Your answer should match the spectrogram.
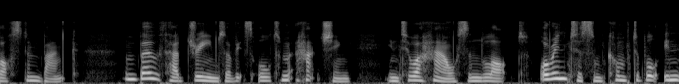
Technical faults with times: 0.63 bit error spike
2.16 bit error spike
4.53 bit error spike
5.50 bit error spike

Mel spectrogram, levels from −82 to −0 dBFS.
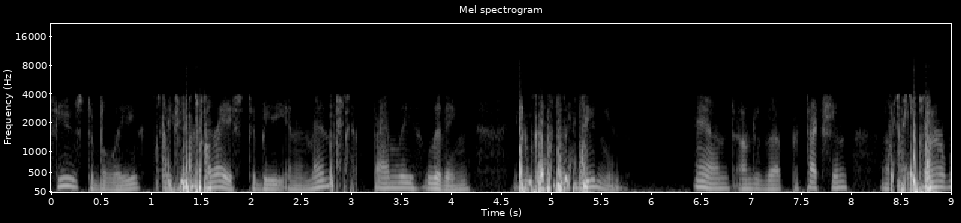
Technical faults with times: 0.00-9.00 GSM full-rate codec
1.02-1.64 GSM bit errors
2.78-3.07 GSM bit errors
4.68-5.41 GSM bit errors
8.38-8.86 GSM bit errors

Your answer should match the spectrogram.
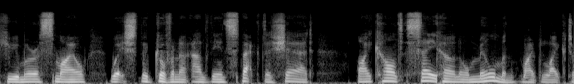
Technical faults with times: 4.32-4.38 damaged data in a compressed stream

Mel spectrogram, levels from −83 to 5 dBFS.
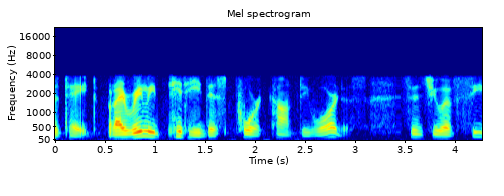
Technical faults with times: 1.02 microphone volume stepped up
1.15-1.17 packet loss with last packet repeated
3.42-3.46 packet loss with last packet repeated

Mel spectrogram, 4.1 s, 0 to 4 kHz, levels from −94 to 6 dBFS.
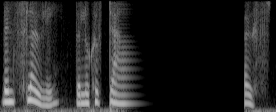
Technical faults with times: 1.66-1.82 repeated packet loss (robotic sound)
1.82-3.67 long network dropout

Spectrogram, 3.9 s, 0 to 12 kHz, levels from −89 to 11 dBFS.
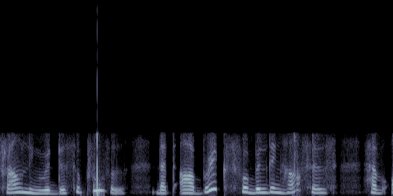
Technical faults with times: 0.80-1.05 bit errors on an ADPCM link
2.92-3.10 bit errors on an ADPCM link

